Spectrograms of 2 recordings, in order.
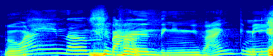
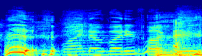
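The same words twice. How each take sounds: First: High, very slow mock wail; Chinese incel voice. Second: High, slow mock wail; drawn-out high put-on accent; Chinese incel voice. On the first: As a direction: stretch every word, high put-on accent. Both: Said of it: "the Chinese incel".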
